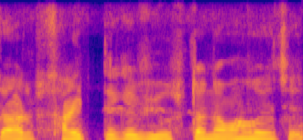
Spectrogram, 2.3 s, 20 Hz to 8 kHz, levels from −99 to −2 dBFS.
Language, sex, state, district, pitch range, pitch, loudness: Bengali, male, West Bengal, North 24 Parganas, 160-175 Hz, 165 Hz, -17 LUFS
